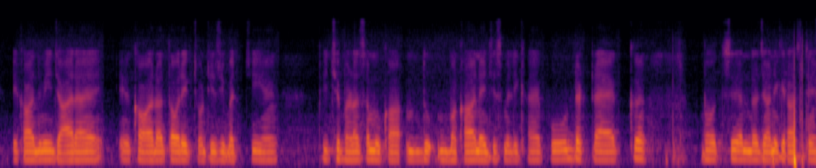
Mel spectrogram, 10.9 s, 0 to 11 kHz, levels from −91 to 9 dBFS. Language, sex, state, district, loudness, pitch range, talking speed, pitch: Hindi, male, Uttarakhand, Uttarkashi, -30 LUFS, 115-125 Hz, 170 wpm, 120 Hz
